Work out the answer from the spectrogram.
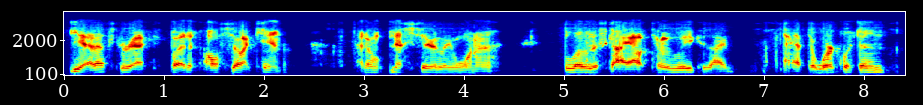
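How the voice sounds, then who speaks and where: Man, deep voice, fairly even intonation, halting caller, casual and unassertive, dull lo-fi line. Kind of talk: live call-in question, hesitant casual talk. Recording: dull, lo-fi call-in audio.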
